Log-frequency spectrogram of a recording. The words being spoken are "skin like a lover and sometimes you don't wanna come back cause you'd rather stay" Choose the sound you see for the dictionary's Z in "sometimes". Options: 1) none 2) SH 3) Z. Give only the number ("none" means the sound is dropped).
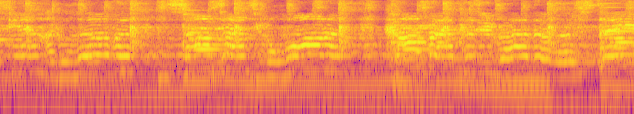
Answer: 3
